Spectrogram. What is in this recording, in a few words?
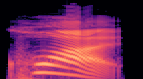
"kuai4", Mandarin Chinese; 快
